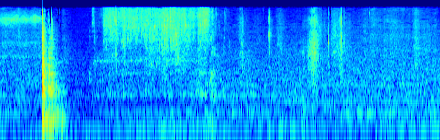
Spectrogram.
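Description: A sharp knock just over half a second in, then the soft, wet scraping of a palette knife spreading buttercream across a sponge in a steel cake frame, with a few light clicks, over a steady kitchen hum.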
